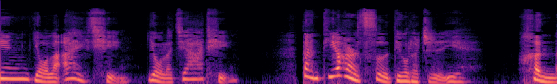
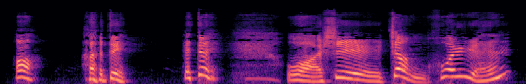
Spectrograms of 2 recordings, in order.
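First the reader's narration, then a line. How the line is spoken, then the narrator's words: Forced hearty laughter, repeated. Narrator (Chinese): 故意哈哈大笑，连声说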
